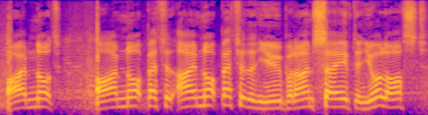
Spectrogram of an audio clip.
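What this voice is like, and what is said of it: Shouting. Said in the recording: “why are you shouting at me?”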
